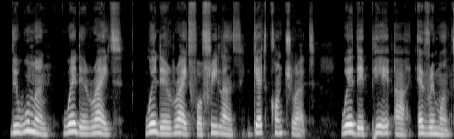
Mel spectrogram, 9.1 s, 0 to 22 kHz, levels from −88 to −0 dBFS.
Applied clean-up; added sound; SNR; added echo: neural mask model DeepFilterNet 3.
